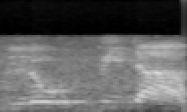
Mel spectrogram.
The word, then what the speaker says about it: hôpital: And when you are pronouncing it, listen again. L'hôpital. What do you hear? You hear O.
